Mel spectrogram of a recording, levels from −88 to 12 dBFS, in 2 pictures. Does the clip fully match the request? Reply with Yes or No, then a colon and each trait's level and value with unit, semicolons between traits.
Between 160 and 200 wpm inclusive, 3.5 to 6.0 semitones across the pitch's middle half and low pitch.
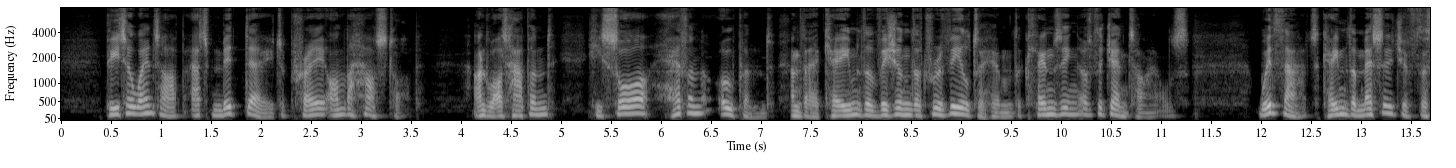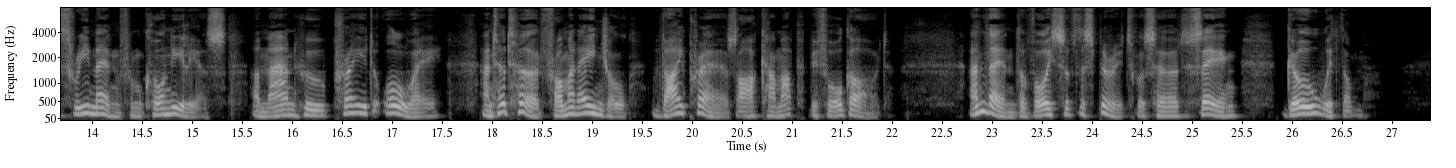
No: average, 170 wpm; wide, 5.6 semitones; medium, 145 Hz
